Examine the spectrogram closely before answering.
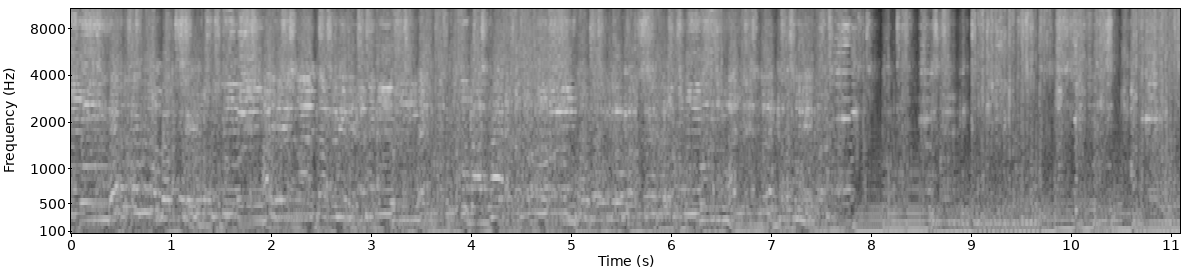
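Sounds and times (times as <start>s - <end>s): saxophone: 0.0s - 9.4s
button accordion: 0.0s - 11.0s
electric bass line: 0.0s - 11.0s.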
